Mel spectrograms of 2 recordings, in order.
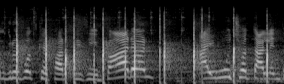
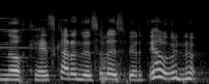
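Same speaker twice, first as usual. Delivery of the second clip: normal talking voice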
